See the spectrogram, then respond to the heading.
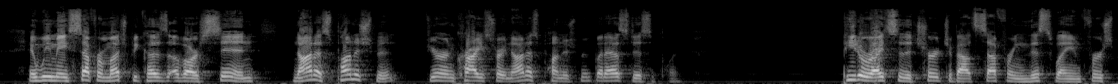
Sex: male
